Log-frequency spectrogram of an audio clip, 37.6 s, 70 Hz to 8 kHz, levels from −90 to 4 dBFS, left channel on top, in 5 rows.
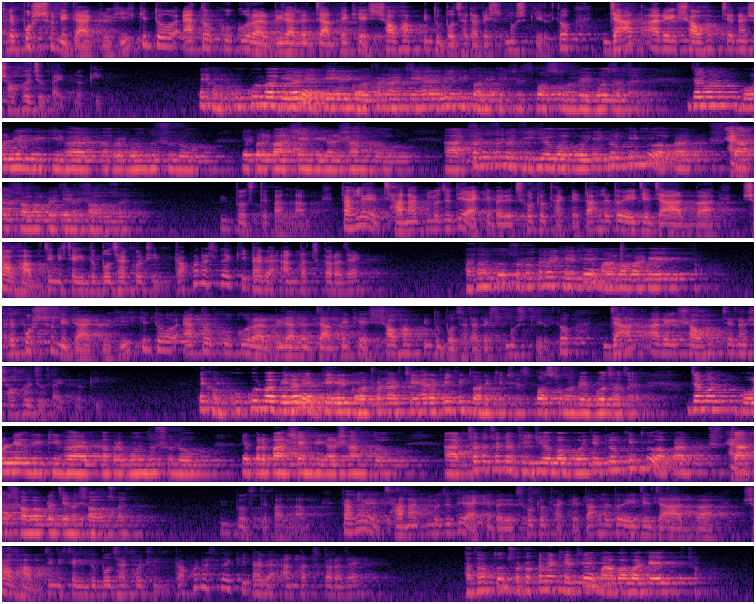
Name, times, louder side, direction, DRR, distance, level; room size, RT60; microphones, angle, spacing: voice 1, 0.0-8.5 22.3-22.5 24.7-33.7, left 5 dB, 75° left, 8 dB, 2.6 m, -34 dB
voice 2, 9.5-17.0 17.4-19.0 19.5-22.5 22.7-23.7 34.7-37.0, right 2 dB, 60° right, 6 dB, 6.2 m, -31 dB
26.5 x 26.0 x 8.0 m, 0.80 s
head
